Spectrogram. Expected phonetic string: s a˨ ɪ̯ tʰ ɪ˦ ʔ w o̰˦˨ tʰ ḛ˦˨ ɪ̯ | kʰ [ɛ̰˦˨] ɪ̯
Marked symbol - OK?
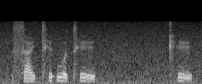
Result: no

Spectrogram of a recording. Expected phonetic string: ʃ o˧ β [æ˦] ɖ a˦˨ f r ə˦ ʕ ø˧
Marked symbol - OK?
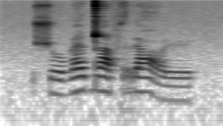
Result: yes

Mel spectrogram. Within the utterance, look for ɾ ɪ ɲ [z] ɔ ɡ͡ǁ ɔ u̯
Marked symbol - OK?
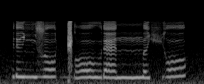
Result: yes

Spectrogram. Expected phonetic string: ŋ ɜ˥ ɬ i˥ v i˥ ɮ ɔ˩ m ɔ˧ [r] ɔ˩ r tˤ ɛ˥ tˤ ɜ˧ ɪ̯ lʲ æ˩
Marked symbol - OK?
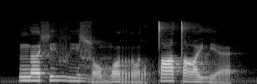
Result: yes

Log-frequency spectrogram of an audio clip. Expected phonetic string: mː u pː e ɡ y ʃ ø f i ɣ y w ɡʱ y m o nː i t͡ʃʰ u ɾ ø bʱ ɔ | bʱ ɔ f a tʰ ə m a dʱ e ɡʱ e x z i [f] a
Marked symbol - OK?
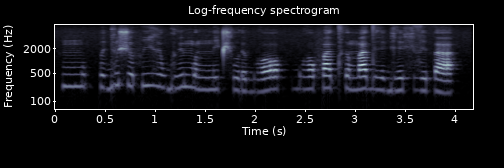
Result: no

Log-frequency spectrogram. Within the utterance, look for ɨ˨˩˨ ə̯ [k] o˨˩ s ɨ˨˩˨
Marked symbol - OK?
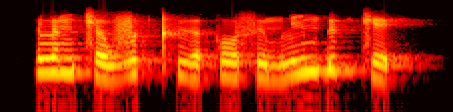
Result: yes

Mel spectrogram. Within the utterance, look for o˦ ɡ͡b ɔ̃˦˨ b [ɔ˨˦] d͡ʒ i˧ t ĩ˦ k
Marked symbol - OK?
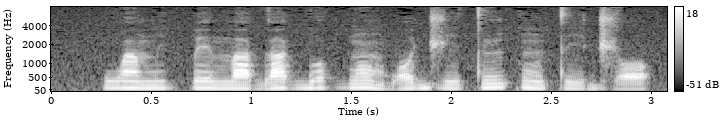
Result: yes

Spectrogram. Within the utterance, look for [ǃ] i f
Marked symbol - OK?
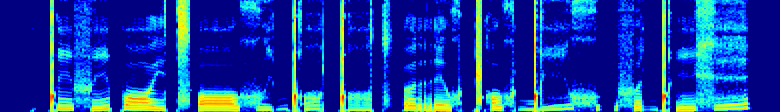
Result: yes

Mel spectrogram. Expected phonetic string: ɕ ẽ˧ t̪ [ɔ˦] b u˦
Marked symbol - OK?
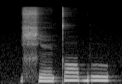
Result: yes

